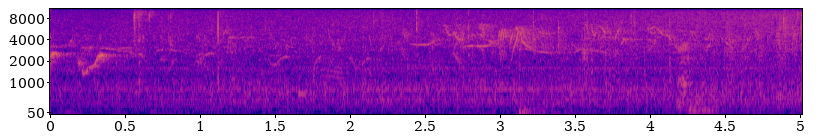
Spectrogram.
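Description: Near silence outdoors, with faint, scattered bird chirps.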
